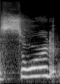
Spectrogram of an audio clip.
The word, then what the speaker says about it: sword: So for an example sentence, before guns were invented, the sword was what most people used in war.OK, 那这边看到两个名词啊，第一个我们讲到的是 handkerchief，要注意它的发音哦。虽然呢字中有一个 k，好，可是字中有一个 d，但是 d 是不发音的。好，我们直接念 handkerchief 就可以。那再来还有 sword 也是 w 不发音，好，所以念 sword，那指的就是剑或是刀。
